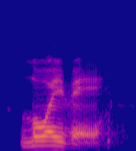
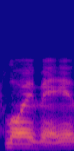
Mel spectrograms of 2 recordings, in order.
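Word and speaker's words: Laufey: So, and his mother is Loive. It's spelled Lao Fei, but it's Loive is how you pronounce it.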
